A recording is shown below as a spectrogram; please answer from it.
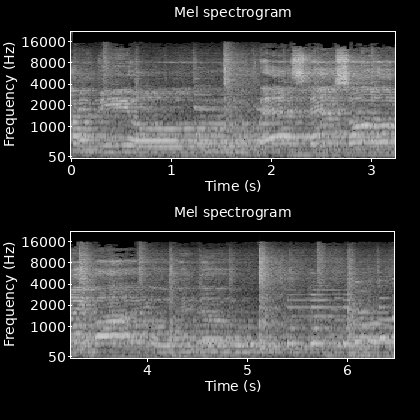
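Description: A live ensemble with accordion and strings plays a melodic instrumental passage over a steady bass and light regular percussion.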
